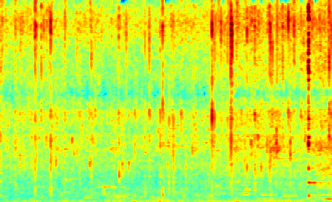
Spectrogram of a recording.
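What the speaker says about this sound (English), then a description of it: "I love the smell of onions frying in hot oil" Steady crackling sizzle of onions frying in hot oil in a pot for Gilbaka curry, a dense continuous hiss with small pops scattered throughout, close by and moderately loud.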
